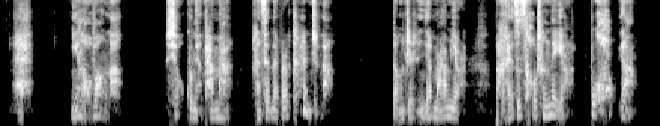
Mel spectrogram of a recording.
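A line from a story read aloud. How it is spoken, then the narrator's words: Quiet voice. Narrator (Chinese): 王五小声地说道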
